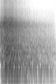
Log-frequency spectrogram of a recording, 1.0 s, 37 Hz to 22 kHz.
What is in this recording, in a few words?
door metal close; left4dead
